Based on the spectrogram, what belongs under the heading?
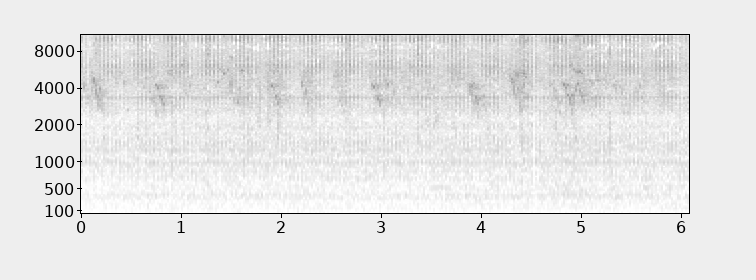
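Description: A small bird chirping repeatedly, short falling calls about once or twice a second, over a faint steady hiss.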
